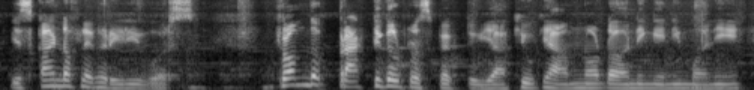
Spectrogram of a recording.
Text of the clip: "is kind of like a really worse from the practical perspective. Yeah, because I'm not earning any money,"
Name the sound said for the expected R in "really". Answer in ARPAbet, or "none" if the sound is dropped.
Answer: R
